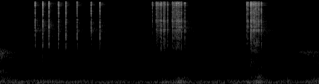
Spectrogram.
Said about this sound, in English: I got this to replace my horrible freight one. I got one of the icon ratchets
